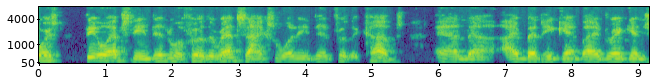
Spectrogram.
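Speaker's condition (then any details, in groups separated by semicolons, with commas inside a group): ALS; about a year since diagnosis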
